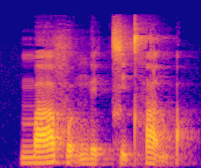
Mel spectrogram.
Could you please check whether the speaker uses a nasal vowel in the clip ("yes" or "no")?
no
